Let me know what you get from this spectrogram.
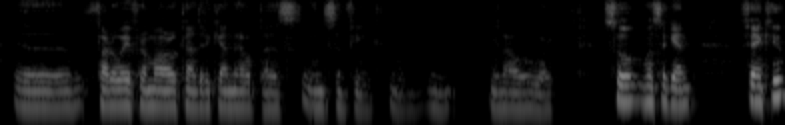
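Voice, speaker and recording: This man has a medium pitch, a dark, mellow tone, and a non-native accent, speaking at a fairly slow pace with ordinary pitch variation and big swings in loudness. He takes long, frequent pauses against a quiet background. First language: not English. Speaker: webinar moderator. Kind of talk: closing remarks of online webinar. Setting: online webinar. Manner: halting, many repetitions.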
